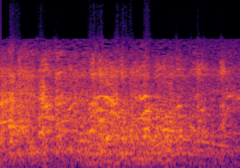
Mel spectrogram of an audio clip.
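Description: Studio audience laughing after a punchline, a steady wash of many voices with no single voice standing out.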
